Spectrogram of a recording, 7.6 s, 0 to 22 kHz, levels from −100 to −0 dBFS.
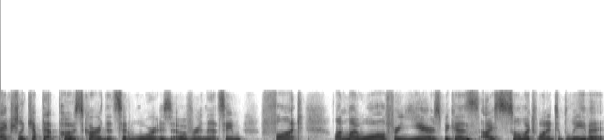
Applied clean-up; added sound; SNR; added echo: none; none; none; none.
